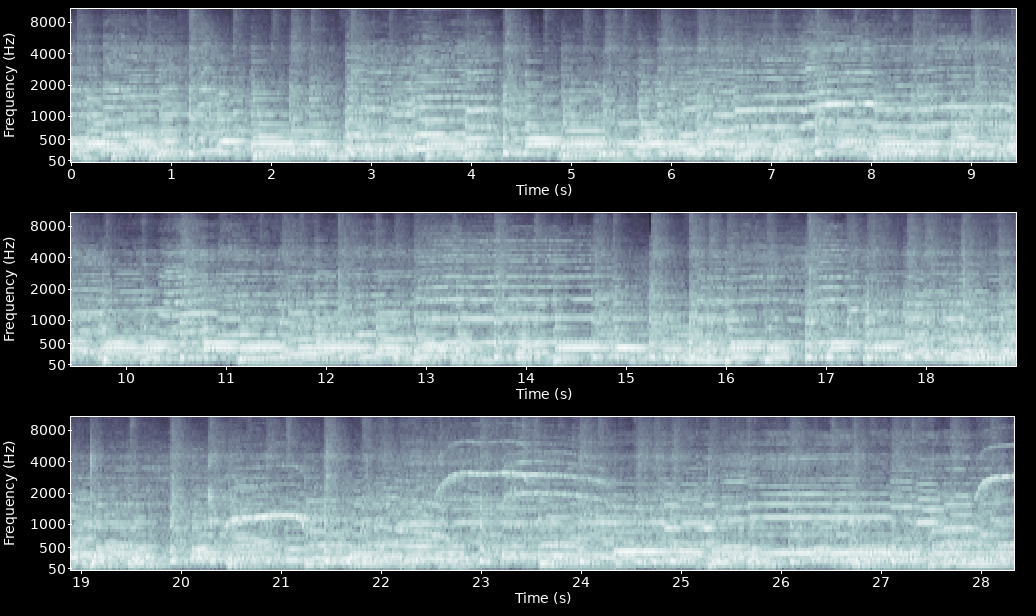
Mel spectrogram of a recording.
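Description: Live jazz band with a saxophone section playing together, a drum kit keeping a steady beat underneath.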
